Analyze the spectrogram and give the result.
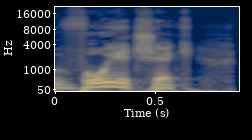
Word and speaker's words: Vujicic: My name is Nick Vujicic, pronounced Vujicic.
